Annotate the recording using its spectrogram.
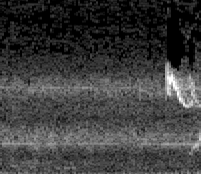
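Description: A caged red-whiskered bulbul gives one short chirp sliding down in pitch near the end, over low background noise.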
